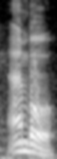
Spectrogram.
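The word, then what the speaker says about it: ember: इसे हम प्रोनाउंस कैसे करेंगे? एबो स्ट्रेस इसमें रहेगा ईपर।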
